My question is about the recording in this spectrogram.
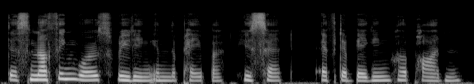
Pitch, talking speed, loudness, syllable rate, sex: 190 Hz, 175 wpm, -22 LUFS, 5.3 syllables/s, female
